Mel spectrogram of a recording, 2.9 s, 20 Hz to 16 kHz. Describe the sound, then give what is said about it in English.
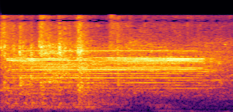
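A basketball game buzzer blares in one long, steady, harsh electronic tone for about two and a half seconds before cutting off, over a wash of crowd noise. It sounds at the end of halftime at a Class 2A Regional Championship game between the Salukis and the Mount Carmel Golden Aces. “Final buzzer sounds.”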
